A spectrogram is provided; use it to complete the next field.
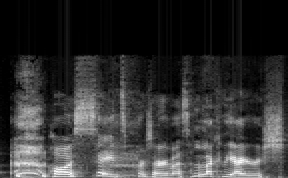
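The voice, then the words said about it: Poor put-on Irish accent. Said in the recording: “that's not a good accent, but that's literally the accent from the luck of the Irish”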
